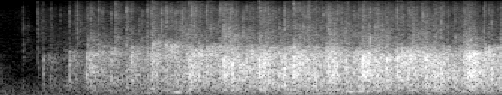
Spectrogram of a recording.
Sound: applause

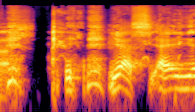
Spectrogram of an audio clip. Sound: laughing

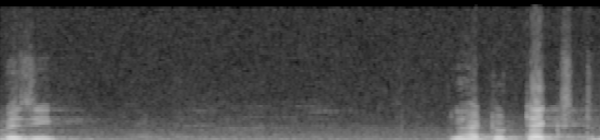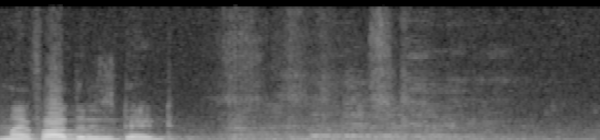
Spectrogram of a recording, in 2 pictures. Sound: laughter; 笑聲

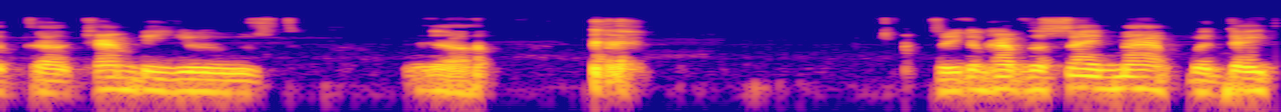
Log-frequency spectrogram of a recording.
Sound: cough

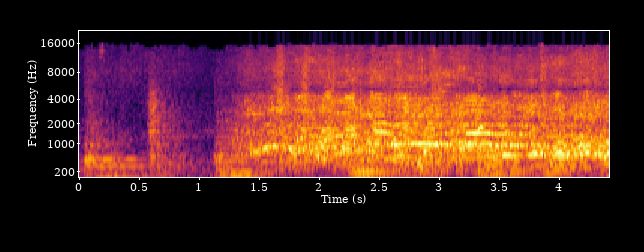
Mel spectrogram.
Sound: laughter continues

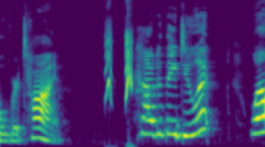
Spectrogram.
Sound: squeaks squeaks

